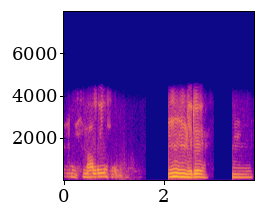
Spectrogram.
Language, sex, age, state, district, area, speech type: Assamese, male, 18-30, Assam, Charaideo, rural, conversation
